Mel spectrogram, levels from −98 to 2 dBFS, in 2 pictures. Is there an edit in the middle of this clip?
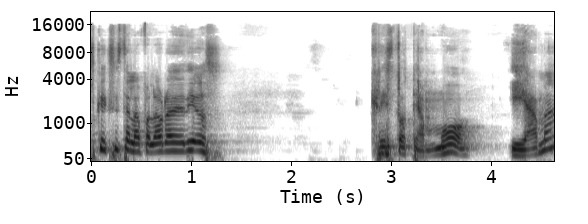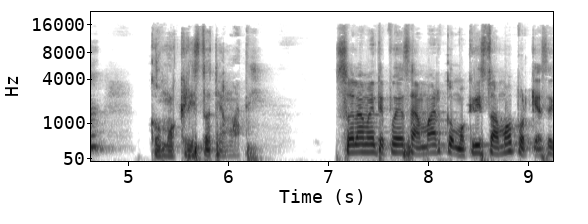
no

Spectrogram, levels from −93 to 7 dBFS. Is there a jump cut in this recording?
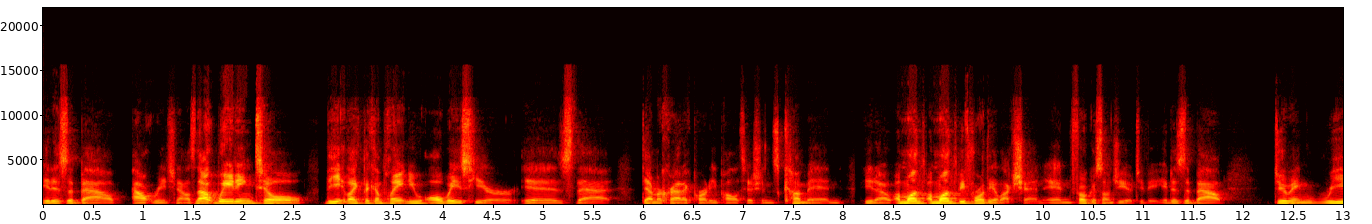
yes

